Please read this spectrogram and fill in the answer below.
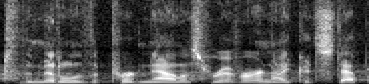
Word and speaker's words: Pedernales: And they call it the Pedernales, and it's spelled Pedernales, I think.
